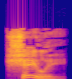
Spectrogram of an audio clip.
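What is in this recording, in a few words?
"shaly", British English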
